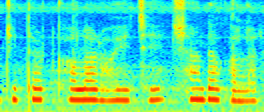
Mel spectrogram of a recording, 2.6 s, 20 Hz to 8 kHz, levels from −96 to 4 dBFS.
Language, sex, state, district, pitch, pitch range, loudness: Bengali, female, West Bengal, Cooch Behar, 250 Hz, 240-255 Hz, -15 LUFS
